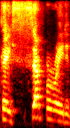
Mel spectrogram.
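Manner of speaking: normal talking voice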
